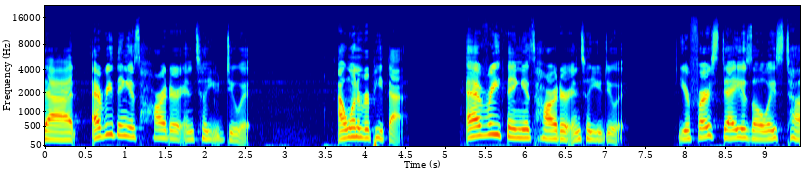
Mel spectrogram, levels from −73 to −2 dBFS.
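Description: No technical faults can be heard in this speech clip. In the pauses the output fades to silence and the background drops away, then it returns in time for the next sound.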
